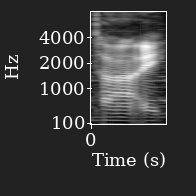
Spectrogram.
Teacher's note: I guess I'd do it with a glottal stop.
